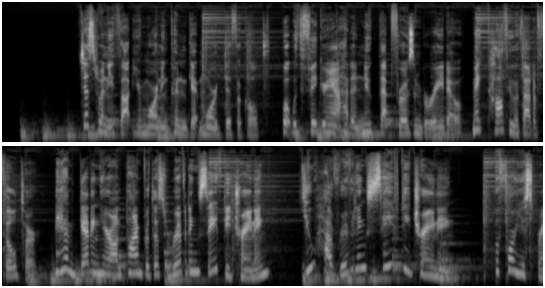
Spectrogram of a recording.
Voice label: e learning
